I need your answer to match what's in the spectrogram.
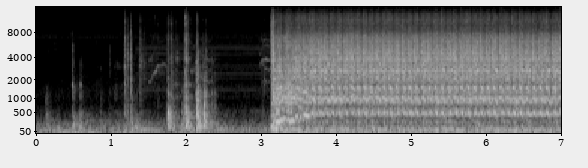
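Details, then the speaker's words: Suburban V8 with a new Evil Energy 600 CFM carburetor, still warm. The carb flooded, and a few clicks are followed by the engine catching at once and settling into a fast, even idle. Owner plans to lean the choke adjustment. "Looks like it flooded it. So, as for that, not too bad. Fired right back up after I got it washed down with gas."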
